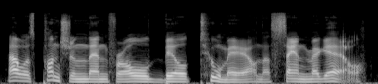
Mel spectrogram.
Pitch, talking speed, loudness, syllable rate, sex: 130 Hz, 190 wpm, -17 LUFS, 4.4 syllables/s, male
